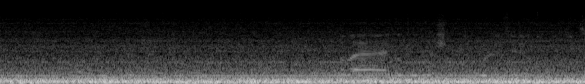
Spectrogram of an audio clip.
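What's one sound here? An aircraft engine roars steadily as a plane rolls along a runway.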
